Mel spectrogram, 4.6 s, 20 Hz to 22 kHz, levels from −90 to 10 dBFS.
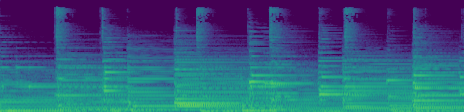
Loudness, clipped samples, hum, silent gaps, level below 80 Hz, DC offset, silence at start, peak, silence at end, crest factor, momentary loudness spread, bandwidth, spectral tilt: -21 LUFS; under 0.1%; none; none; -30 dBFS; under 0.1%; 0 s; -6 dBFS; 0 s; 14 dB; 5 LU; 16.5 kHz; -7 dB/octave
